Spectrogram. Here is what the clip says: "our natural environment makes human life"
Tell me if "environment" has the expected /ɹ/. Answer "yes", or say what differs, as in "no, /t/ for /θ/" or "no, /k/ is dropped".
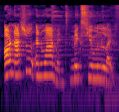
no, /ɹ/ is dropped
